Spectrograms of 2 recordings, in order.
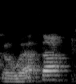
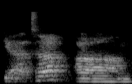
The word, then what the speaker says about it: Goethe: so you know, and you should know how to say his name, it is not Goethe, it is Goethe. Those with German backgrounds might suggest that I don't quite have the pronunciation down, but if you get close to that, you're basically doing as well as you can with English as your primary language.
